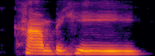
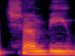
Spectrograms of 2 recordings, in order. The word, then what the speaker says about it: Combahee: she actually coordinated the Combahee. Some people pronounce it that way. Some people pronounce it the Chumby River Raid, Umbahi.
